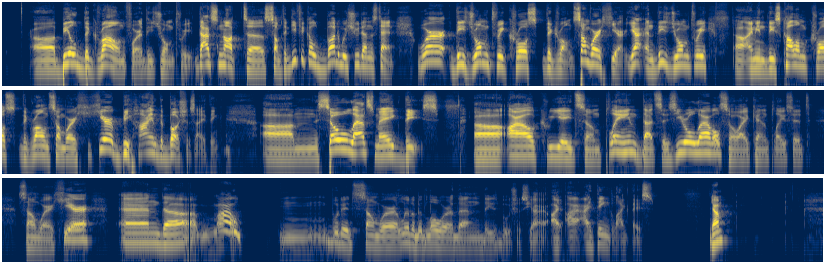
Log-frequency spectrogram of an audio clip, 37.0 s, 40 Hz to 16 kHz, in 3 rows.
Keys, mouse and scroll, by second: 2.5 click, 5.2 F3, 18.4 click, 19.6 click, 21.4 click, 23.3 F3, 23.8 w, 24.4 click, 28.8 F3, 30.7 click, 33.8 click, 34.9 click, 35.4 click, 36.0 middle click.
